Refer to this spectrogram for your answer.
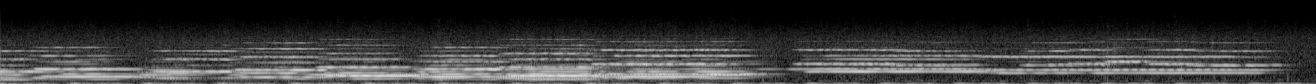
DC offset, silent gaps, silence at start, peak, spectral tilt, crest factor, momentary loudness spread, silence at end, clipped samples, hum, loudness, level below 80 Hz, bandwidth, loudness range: under 0.1%; none; 0 s; -2 dBFS; -5.5 dB/octave; 14 dB; 8 LU; 0.15 s; under 0.1%; none; -17 LUFS; -40 dBFS; 9.4 kHz; 6 LU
